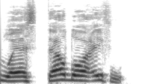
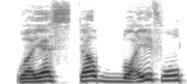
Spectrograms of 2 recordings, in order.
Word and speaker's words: ويستضعف: وكذلك ذكرنا قبل ذلك أن حرف الضاد الساكن لا يقلقل، فلا نقول ويستضعف، ولا ينطق ضاء، بعض الناس يقول يستضعف، هذا أيضا خطأ، نحافظ على الضاد الصحيحة من المخرج الصحيح، ويستضعف طائفة منهم.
